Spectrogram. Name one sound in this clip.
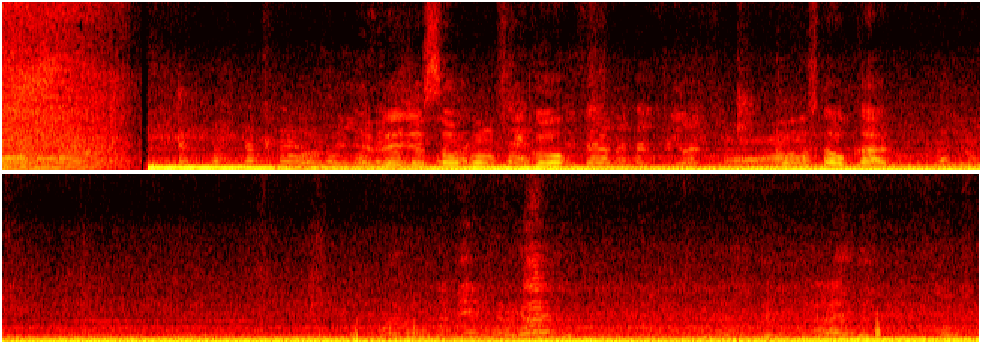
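An engine idles with a steady low rumble.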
